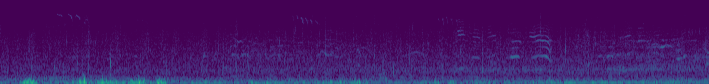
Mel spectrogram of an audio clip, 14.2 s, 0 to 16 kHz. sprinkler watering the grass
4.6s 14.1s

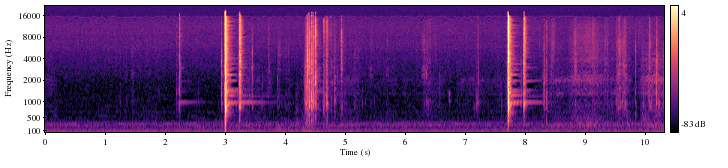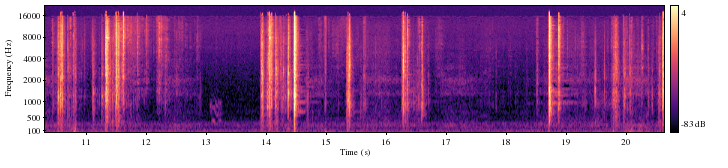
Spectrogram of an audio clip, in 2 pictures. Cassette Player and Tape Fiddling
9.5s 12.4s, 13.9s 16.8s, 18.6s 20.6s

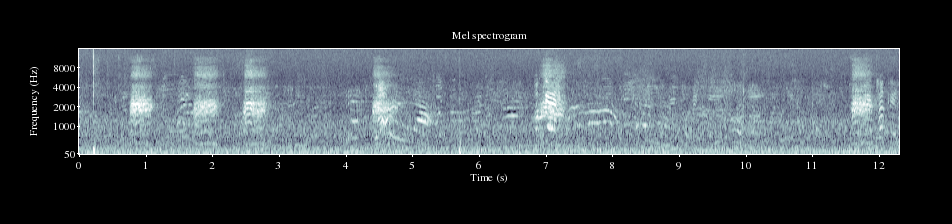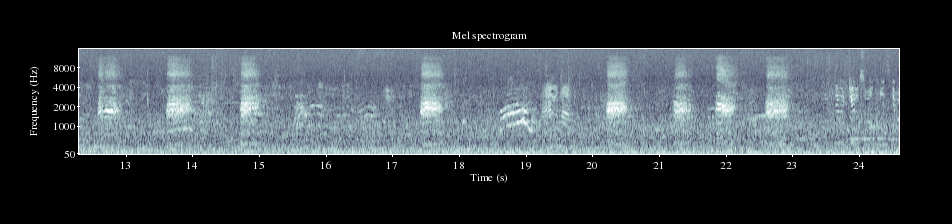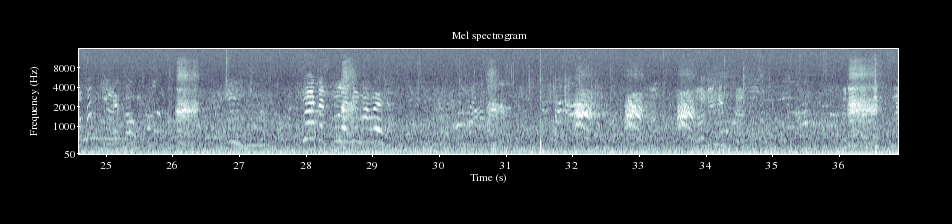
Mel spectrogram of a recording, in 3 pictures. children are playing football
0.0s 10.9s, 20.6s 36.8s

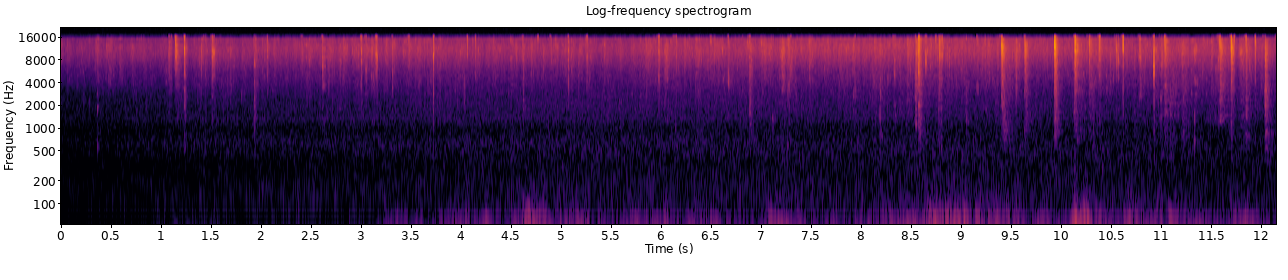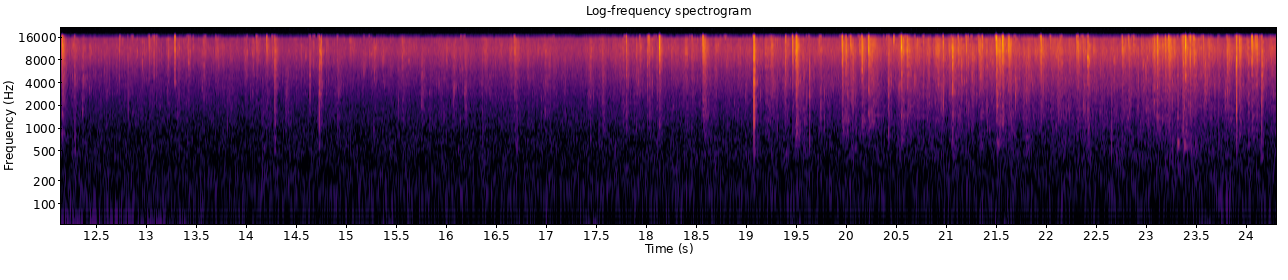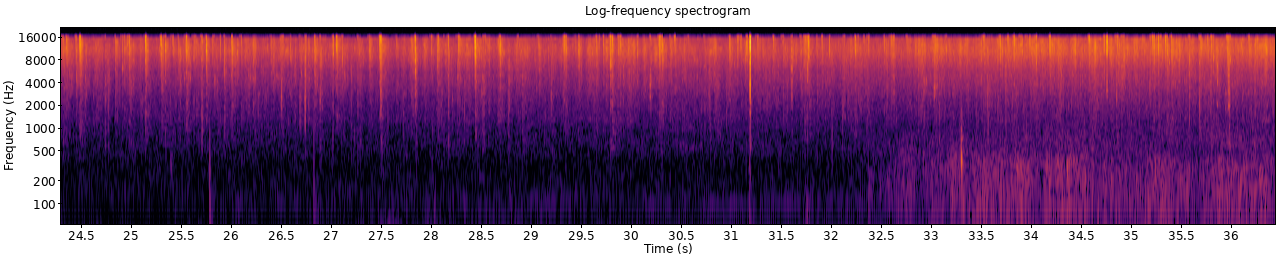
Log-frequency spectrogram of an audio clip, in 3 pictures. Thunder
32.4s 36.4s

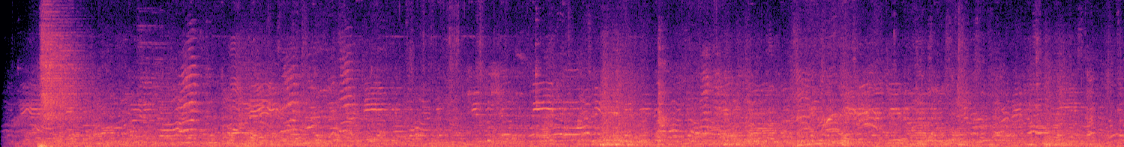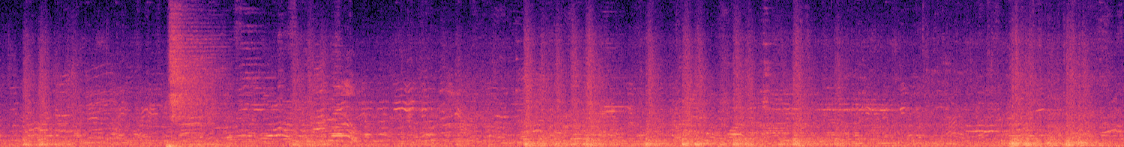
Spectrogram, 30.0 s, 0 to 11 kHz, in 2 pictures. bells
12.5s 29.9s

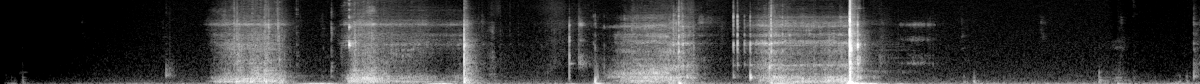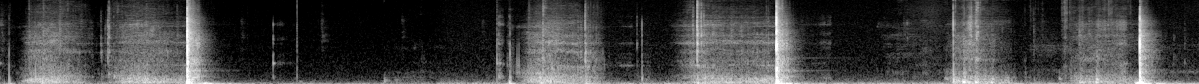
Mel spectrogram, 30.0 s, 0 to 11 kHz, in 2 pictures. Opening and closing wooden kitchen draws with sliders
2.7s 6.0s, 7.7s 8.8s, 9.4s 11.0s, 15.3s 17.6s, 21.4s 22.7s, 23.5s 25.1s, 26.6s 29.9s

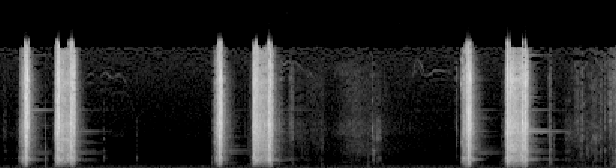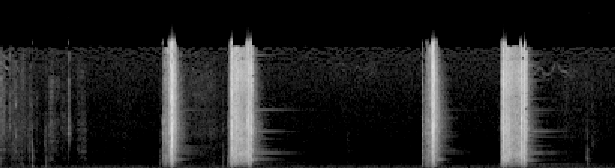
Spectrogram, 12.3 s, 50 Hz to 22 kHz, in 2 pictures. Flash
11.2s 11.5s

